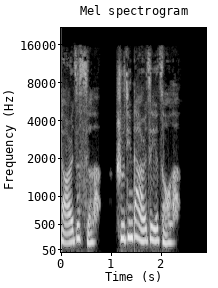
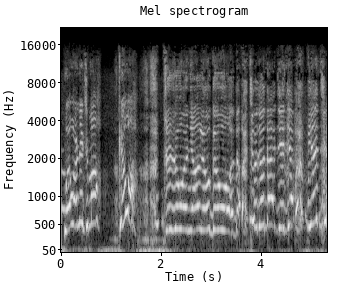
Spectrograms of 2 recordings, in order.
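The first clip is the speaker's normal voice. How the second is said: put-on high, whining little girl; very high-pitched childish wail; child's voice; 12 semitones higher, faster than usual. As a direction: plead like a small child. Childhood flashback, child pleading.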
